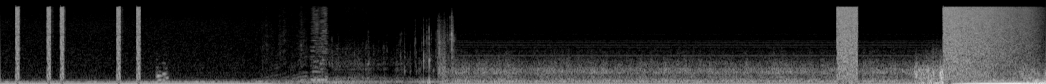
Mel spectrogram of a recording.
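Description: Steady electrical mains hum with a few sharp clicks as a menu highlight moves, then hissy analog video-tape hum with faint steady tones. Near the end comes a short burst of noise, then loud static that swells up.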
